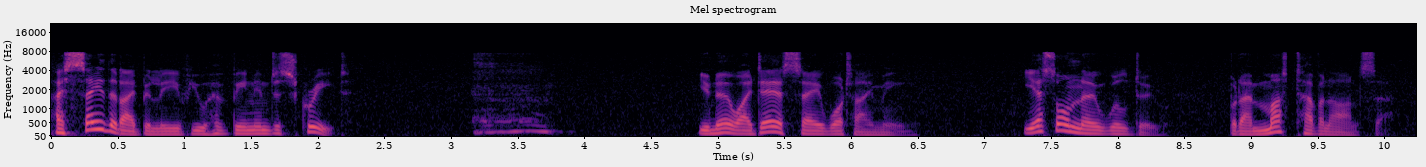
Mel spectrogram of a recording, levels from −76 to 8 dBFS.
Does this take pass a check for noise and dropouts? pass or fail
fail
